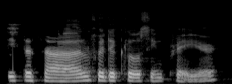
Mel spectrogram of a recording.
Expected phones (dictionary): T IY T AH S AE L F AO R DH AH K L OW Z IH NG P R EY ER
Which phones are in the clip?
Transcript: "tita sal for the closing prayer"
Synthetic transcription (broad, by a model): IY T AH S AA L F AO R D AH K L OW S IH NG P R EY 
